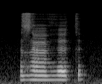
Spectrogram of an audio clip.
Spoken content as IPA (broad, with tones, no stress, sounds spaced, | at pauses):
z æ̃˨ ɦ ɛ˨ k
